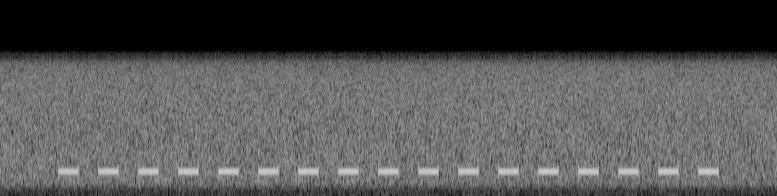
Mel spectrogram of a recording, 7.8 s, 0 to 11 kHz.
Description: Telephone call progress tone (single-tone plan, as in most of Europe), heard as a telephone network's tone, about 420 Hz, 0.2 s on and 0.2 s off, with phone line noise. Congestion tone.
